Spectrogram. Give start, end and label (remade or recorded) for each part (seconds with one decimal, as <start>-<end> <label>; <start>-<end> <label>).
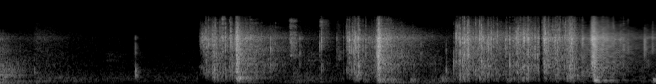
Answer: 0.0-1.2 recorded; 1.2-1.8 remade; 1.8-5.8 recorded; 5.8-6.6 remade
